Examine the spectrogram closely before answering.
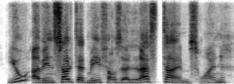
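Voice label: French male, voice; Pirates Of The Caribbean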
